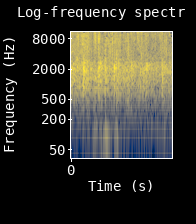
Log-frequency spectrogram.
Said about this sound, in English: Come on, somebody. Give the Lord a great clap offering. Amen.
